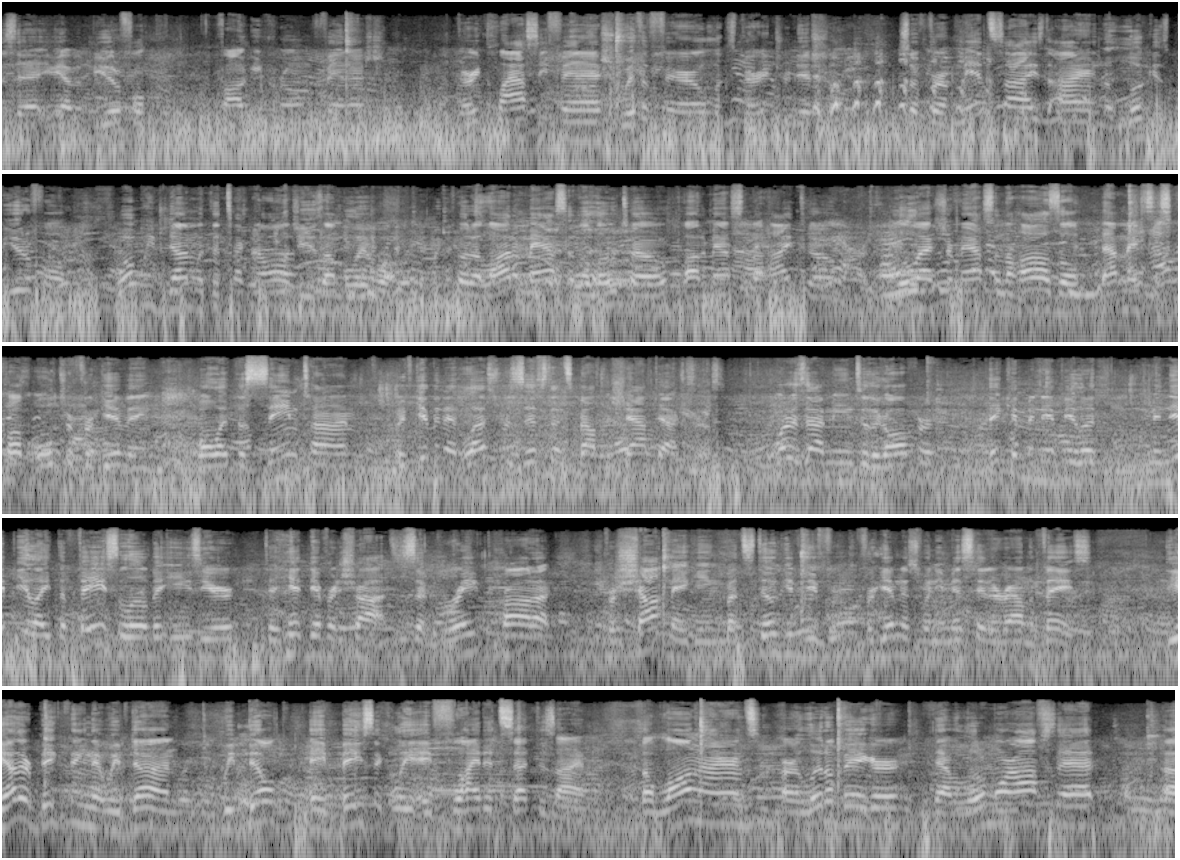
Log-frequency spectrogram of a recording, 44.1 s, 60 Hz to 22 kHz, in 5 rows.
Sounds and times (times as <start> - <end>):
Speech: 0.0 - 44.0.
